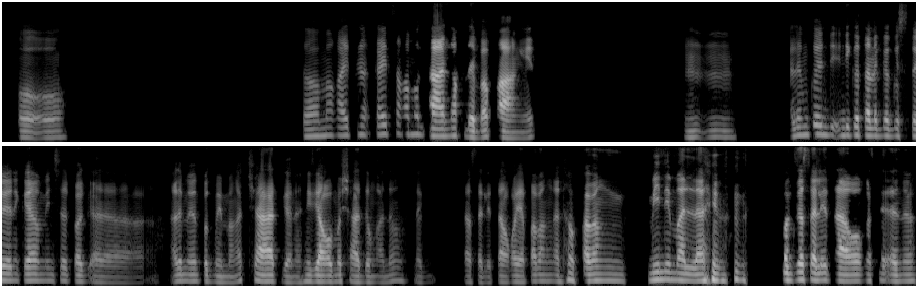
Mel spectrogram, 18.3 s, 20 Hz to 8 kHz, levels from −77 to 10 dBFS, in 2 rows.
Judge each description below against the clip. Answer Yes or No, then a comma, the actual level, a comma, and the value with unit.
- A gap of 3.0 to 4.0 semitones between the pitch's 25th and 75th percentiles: Yes, average, 3.6 semitones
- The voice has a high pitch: No, medium, 140 Hz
